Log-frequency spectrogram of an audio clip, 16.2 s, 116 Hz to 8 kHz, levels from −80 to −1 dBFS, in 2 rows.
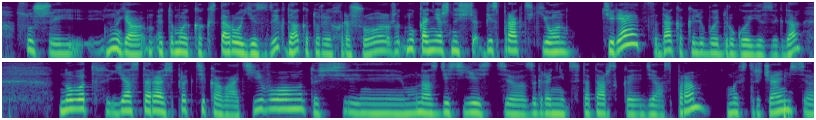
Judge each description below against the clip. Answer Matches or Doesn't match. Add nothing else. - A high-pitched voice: Doesn't match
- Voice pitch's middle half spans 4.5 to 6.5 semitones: Doesn't match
